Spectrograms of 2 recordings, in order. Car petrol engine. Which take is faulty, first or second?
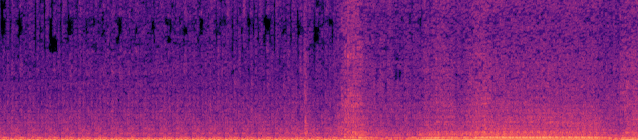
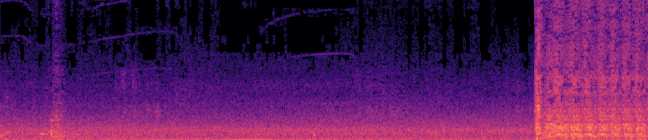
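second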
